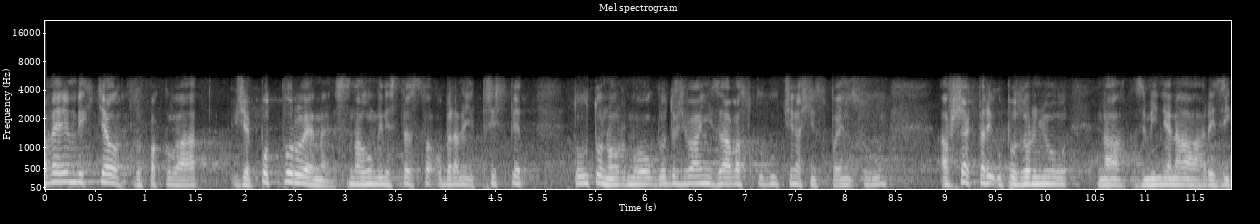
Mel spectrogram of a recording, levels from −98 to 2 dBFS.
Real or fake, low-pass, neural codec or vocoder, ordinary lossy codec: fake; 5.4 kHz; autoencoder, 48 kHz, 128 numbers a frame, DAC-VAE, trained on Japanese speech; Opus, 24 kbps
